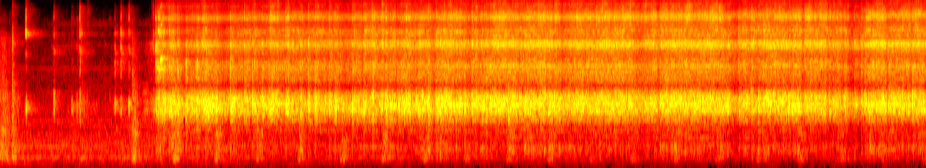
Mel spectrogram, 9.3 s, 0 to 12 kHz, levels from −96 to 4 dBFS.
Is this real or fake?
real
